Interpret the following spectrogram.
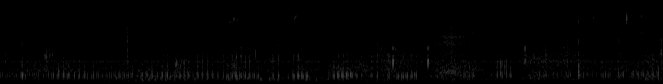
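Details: Kitten purring quietly: a soft, continuous rumble of fine, evenly spaced pulses with no break, plus faint rustles and small clicks nearby.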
